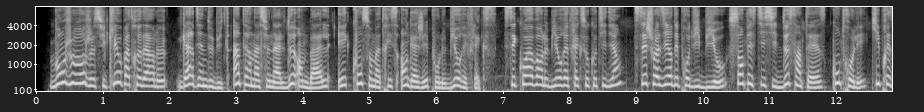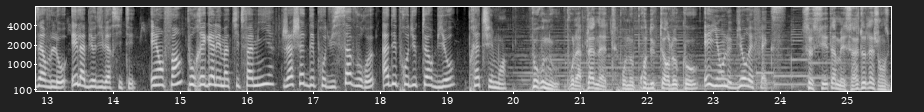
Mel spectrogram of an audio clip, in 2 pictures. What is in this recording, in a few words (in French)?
voix off premix radio; AGENCE BIO; CLEOPATRE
